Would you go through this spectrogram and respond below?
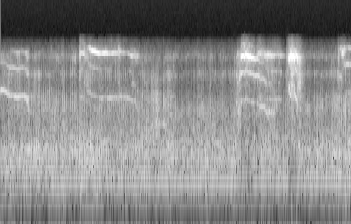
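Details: Rescued foster kittens from Anza, a big litter left on a property, giving several plaintive falling meows spaced a few seconds apart over a steady purr-like rumble.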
